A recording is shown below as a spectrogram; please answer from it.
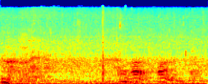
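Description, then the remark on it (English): A soft, steady patter of rain falls throughout, a continuous gentle hiss with one sharp tap partway through and faint muffled voices underneath. “I love the rain.”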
